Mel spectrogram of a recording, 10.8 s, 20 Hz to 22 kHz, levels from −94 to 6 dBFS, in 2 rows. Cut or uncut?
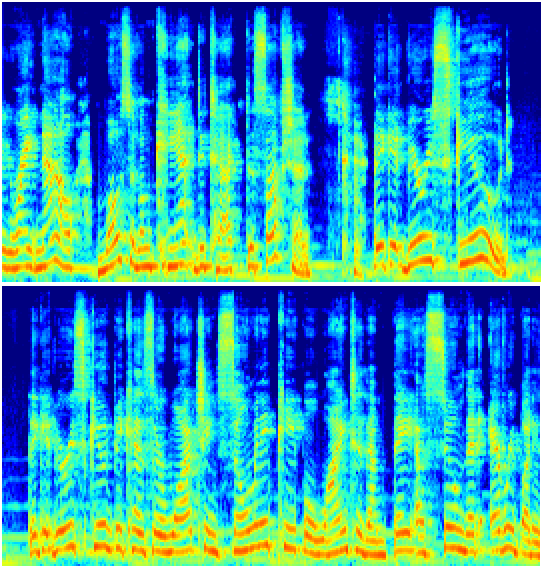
cut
